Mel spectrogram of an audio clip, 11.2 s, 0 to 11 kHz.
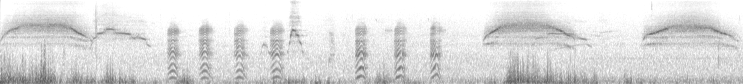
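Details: Blue-footed booby on North Seymour Island, Galapagos, April 2014, giving a run of short, reedy whistles, about four a second, between long arched whistled calls that rise then fall, around its dance; wind and voices murmur behind.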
